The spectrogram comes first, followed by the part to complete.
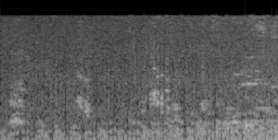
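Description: A faint, muffled voice of an audience member asking a question away from the microphone, over a low rumble of room noise.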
